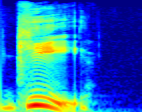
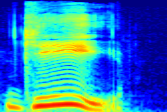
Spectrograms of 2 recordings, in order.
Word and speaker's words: Gee: And whenever I went to school, people would call me Lacey G. I'm like, no. It's Gee. You pronounce it Gee.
